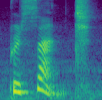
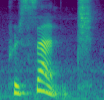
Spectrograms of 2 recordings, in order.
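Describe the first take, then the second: Both takes have the same delivery.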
